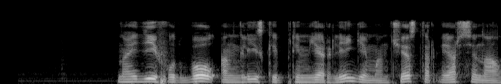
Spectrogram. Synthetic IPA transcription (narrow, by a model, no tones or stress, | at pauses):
nɐjdʲifʊd̪bolˠɐnɡlʲijskəjpɾʲɪmʲjerlʲiɡʲɪmɐnʲt͡ɕest̪riɐrsʲɪnɑlˠ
